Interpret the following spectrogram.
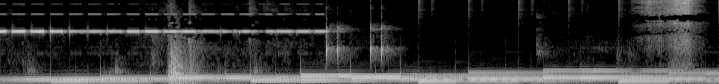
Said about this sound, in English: this time triggering the smoke detector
